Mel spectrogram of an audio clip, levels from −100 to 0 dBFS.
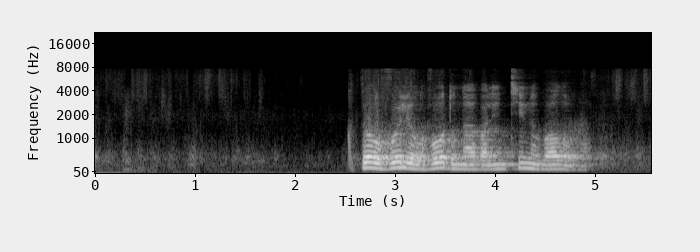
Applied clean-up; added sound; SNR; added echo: neural separator model SepFormer DNS4.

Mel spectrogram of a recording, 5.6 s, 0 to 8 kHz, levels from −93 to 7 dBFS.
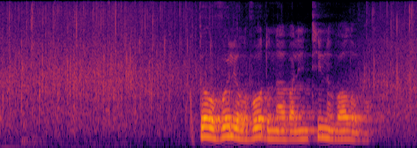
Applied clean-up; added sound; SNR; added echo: none; Applause / Crowd; 16 dB; reverberation time 0.9 s.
